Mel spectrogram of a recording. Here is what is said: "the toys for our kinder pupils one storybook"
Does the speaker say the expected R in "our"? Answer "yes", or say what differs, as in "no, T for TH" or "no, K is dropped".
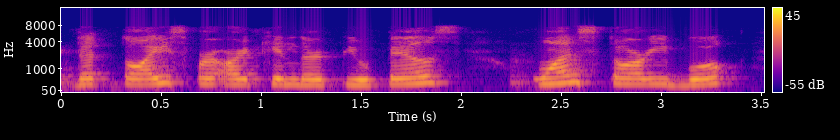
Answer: no, W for R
